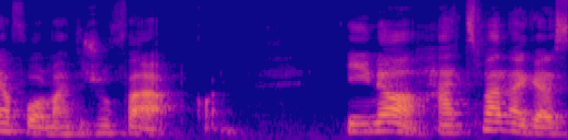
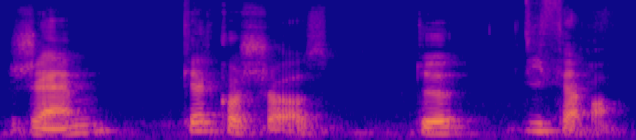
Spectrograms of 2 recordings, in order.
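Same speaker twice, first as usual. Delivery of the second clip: word by word, pauses between chunks; slow model phrase; slower than usual. Shown as a demonstration. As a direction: break it up slowly for learners to repeat. Teacher slows phrase for repetition.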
